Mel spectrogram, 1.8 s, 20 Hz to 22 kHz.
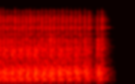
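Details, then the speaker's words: Model Stuart triple expansion steam engine with new individually adjustable eccentric sheaves on high-pressure cylinder valve gear, roughly adjusted valve timing, running in reverse: quick uneven clatter of light knocks for about 1.5 seconds; rough running, final adjustment pending. "rough adjustments of the valve timing and as you can see the engine also now runs in the opposite direction which is more than I could successfully get it to do with the 30° eccentric pair"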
